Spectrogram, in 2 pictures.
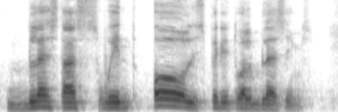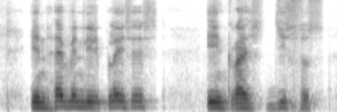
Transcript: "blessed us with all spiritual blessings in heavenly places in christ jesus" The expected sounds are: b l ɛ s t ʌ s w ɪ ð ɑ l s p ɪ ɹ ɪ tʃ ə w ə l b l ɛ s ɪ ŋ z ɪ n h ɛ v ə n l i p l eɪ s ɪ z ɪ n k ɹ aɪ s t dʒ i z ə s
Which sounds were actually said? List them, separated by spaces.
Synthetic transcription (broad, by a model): b l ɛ s t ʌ s w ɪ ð ɑ l s p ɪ ɹ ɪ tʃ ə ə l b l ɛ s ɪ ŋ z ɪ n h ɛ v ə n l i p l eɪ s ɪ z ɪ n k ɹ aɪ s t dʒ i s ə s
